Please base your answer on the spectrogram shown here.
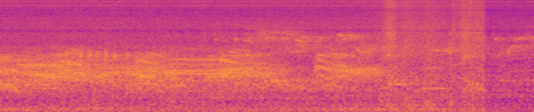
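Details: Migrating cranes heading back north, a flock giving continuous overlapping rolling, trumpeting calls through most of the recording, fading near the end, with low background rumble.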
